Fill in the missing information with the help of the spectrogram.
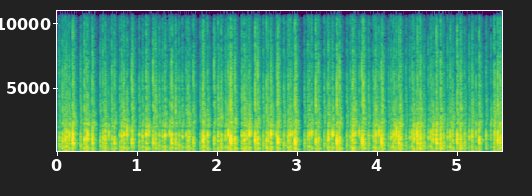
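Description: Long pink nails tap fast on the flat back of a small, hollow, pink printed paperboard press-on nail box held in both hands close up. The result is a dense, continuous run of dry, papery clicks with a hollow midrange knock centred near 930 Hz, little low end and almost no ring after each tap.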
